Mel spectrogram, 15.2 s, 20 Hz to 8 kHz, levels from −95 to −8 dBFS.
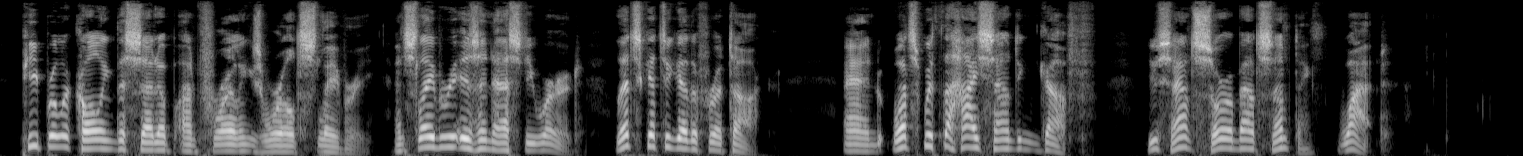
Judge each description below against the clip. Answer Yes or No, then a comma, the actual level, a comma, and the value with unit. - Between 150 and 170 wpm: No, slow, 135 wpm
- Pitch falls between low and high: Yes, medium, 160 Hz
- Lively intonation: Yes, wide, 6.4 semitones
